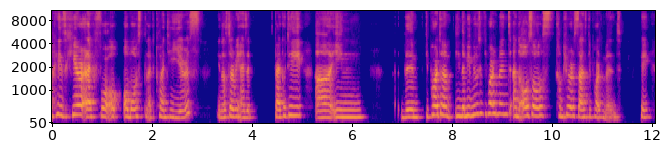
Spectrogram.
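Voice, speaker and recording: Halting woman lecturer with a higher voice. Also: fairly bright tone. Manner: halting, hesitant, with frequent stammered word starts. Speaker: university music lecturer. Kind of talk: informal lecture to a class.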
